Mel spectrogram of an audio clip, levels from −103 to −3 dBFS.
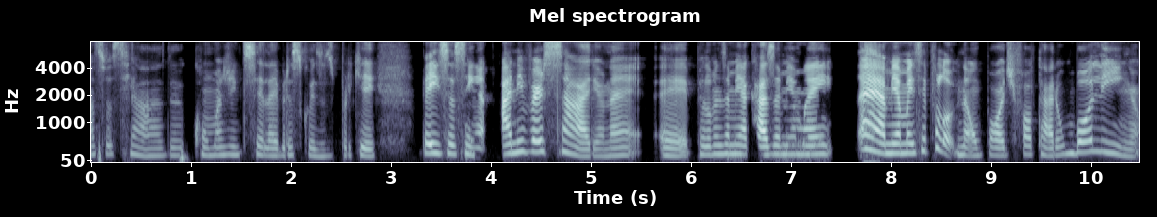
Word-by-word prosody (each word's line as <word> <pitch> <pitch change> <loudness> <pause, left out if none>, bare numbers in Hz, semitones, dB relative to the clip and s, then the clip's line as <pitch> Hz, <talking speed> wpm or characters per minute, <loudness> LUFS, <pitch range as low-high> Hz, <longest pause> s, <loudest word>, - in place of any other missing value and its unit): associada 190 -4 -10
a - - -17
como 190 -1 -18
a 195 - -11
gente 205 +1 -5
celebra 180 -2 -3
as 195 - -1
coisas, 170 -1 -15
porque 185 -2 -8 0.5
pensa 235 -1 +4
assim: 220 -1 +6 0.3
aniversário, 245 - +2
né, 185 +2 -6 0.2
eh, 180 -2 -6
pelo 205 -1 -12
menos 220 +1 -10
na 230 - -7
minha 220 -1 -2
casa, 210 +1 +2
a - - -10
minha 215 0 -8
mãe 215 +1 0 0.3
é, 335 -4 +9
a 240 - +6
minha 235 0 +5
mãe 240 0 +2
sempre 295 +3 -5
falou: 370 - -2
"Não 185 -4 -9
pode 185 -2 -7
faltar 205 -4 -9
um 230 +4 -15
bolinho". 260 - -5
210 Hz, 190 wpm, -22 LUFS, 185-235 Hz, 0.5 s, é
